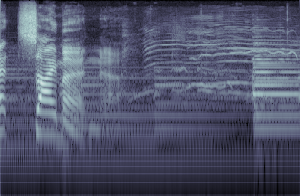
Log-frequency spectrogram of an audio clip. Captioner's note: audience cheering; soft music continues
